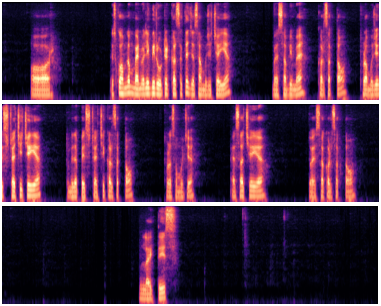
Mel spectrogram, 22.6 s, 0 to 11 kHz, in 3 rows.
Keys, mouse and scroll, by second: 1.1-3.3 drag, 1.1-3.3 right drag, 8.4 click, 8.4 right click, 9.4 scroll down 1, 10.5-13.7 drag, 10.5-12.8 right drag, 14.6 click, 15.5-17.8 drag, 18.9 click, 20.2-21.5 drag, 22.4 click.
